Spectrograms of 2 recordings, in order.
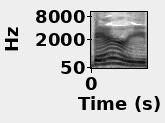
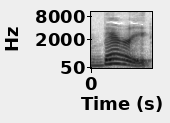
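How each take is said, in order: First: It starts with teeth on the lip, a V. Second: It starts with a B sound instead. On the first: The speaker calls it right. "instead of saying very" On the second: The speaker calls it wrong. "they say very, without putting the V"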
